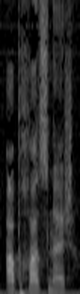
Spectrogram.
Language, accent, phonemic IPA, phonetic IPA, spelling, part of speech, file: Armenian, Eastern Armenian, /ɑpʰχɑzˈneɾ/, [ɑpʰχɑznéɾ], աբխազներ, noun, Hy-աբխազներ.ogg
- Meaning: nominative plural of աբխազ (abxaz)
